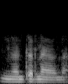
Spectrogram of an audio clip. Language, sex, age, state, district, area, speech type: Marathi, male, 45-60, Maharashtra, Nagpur, urban, conversation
